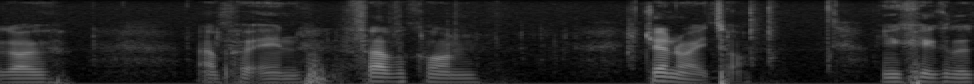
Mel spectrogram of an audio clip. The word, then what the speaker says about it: favicon: this i'm going to go and put in favicon generator you click on the top one that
